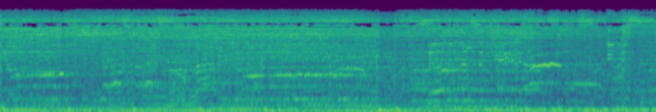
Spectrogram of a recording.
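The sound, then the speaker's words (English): A huge crowd at a concert in the Three Arena screams and cheers continuously, a dense roar with high whoops and yells rising above it, loud and sustained throughout without letting up. “So again, everyone in Three Arena was like, do your scream again.”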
